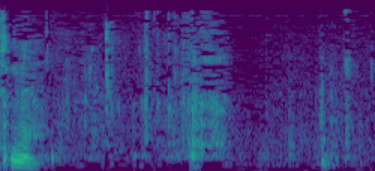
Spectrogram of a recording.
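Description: A man slurps soup noisily.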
